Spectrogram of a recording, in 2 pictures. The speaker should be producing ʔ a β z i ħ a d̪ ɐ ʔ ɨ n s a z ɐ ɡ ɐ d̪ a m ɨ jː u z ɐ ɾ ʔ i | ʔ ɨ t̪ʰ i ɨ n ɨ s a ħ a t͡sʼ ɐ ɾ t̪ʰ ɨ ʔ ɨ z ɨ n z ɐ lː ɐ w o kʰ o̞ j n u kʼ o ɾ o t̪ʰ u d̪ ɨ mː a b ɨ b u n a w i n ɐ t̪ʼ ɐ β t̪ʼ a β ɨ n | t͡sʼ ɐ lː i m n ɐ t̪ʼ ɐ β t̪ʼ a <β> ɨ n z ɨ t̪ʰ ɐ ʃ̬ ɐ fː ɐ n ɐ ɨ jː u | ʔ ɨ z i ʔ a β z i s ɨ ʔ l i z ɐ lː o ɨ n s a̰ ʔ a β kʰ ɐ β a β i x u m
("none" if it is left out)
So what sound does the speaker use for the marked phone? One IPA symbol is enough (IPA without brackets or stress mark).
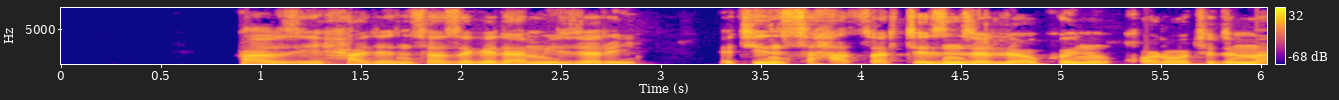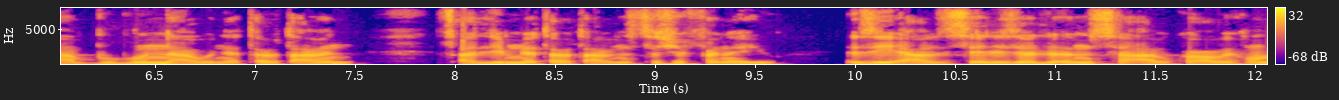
β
